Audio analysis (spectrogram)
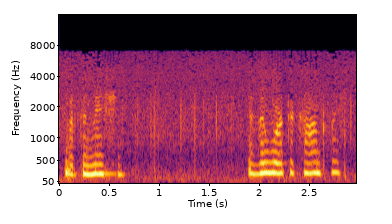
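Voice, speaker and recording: A woman's voice: mid-range voice, level tone, normal speed, darkish tone, natural voice. An actress playing an earnest, proper young woman, a professor's daughter, in a 1940s radio drama. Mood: subdued. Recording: dull vintage radio recording, faint hiss.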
